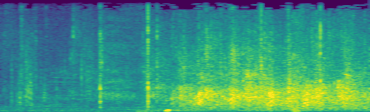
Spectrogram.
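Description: An audience breaks into applause: scattered claps at first, swelling into a steady, dense wash of clapping that stays loud to the end, with no voices over it.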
